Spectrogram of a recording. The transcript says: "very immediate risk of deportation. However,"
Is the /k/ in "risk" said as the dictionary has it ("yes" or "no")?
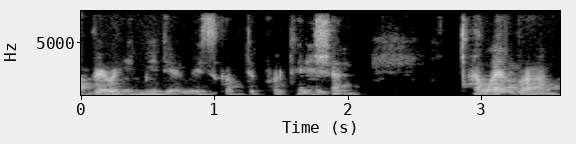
yes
